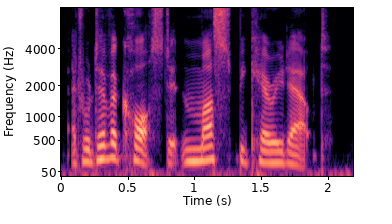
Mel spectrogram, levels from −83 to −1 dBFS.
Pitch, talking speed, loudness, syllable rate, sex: 165 Hz, 220 wpm, -18 LUFS, 5.7 syllables/s, female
